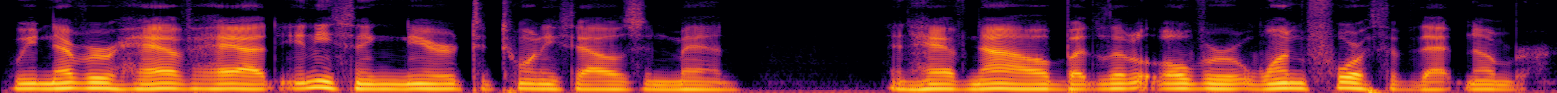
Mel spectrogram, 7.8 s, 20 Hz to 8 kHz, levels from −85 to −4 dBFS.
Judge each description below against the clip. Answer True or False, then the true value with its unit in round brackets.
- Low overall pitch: True (105 Hz)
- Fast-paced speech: False (160 wpm)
